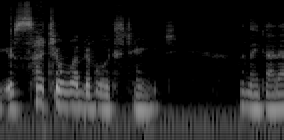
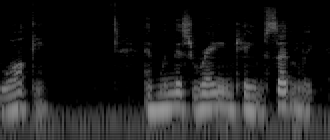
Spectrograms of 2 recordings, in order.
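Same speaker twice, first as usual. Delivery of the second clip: ordinary talk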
